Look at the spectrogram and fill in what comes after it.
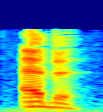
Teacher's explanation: C'est la qalqala qui confère ce retentissement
